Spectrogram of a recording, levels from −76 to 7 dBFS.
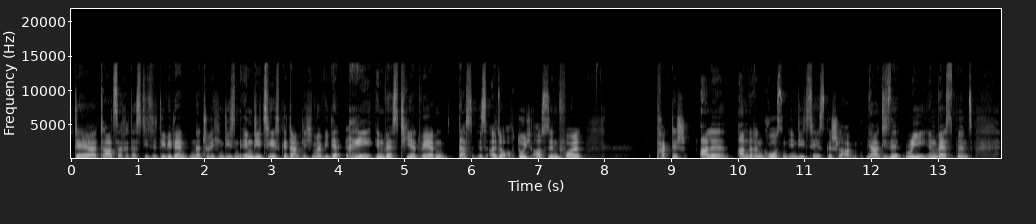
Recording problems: none

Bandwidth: 14 kHz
